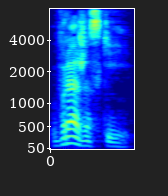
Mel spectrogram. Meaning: enemy, hostile
- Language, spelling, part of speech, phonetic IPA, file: Russian, вражеский, adjective, [ˈvraʐɨskʲɪj], Ru-вражеский.ogg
